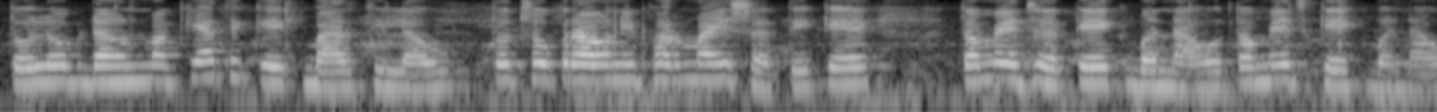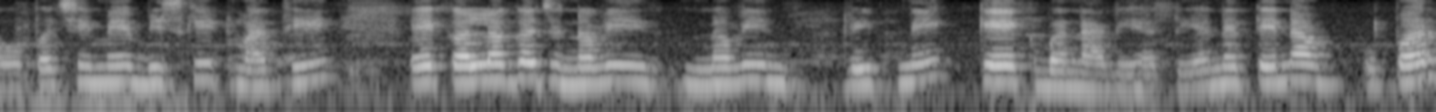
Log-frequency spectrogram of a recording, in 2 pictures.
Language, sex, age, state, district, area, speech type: Gujarati, female, 30-45, Gujarat, Surat, rural, spontaneous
